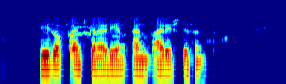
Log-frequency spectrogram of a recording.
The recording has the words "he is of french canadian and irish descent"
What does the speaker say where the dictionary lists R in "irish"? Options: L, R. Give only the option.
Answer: R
